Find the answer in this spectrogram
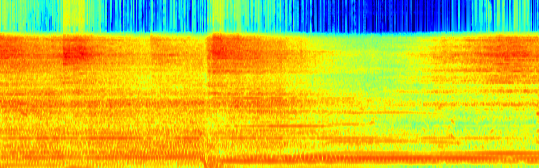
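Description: Live blues-rock band playing loud: electric guitar and bass holding long sustained notes over drums, with a sharp drum or cymbal hit about three seconds in.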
